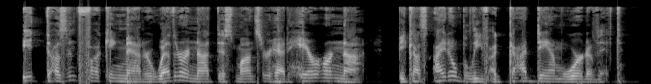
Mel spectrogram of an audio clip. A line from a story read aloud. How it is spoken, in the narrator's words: Dave said in a flat, angry voice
